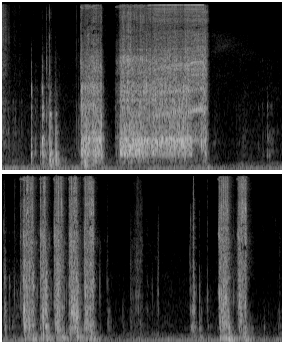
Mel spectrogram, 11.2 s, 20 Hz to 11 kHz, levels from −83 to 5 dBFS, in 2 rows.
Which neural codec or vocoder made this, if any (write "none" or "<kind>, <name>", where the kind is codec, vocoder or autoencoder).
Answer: none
